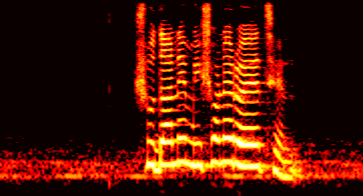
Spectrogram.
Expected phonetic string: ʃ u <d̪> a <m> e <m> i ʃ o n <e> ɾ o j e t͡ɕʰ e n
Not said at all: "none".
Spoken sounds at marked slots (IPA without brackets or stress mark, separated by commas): d̪, n, m, e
